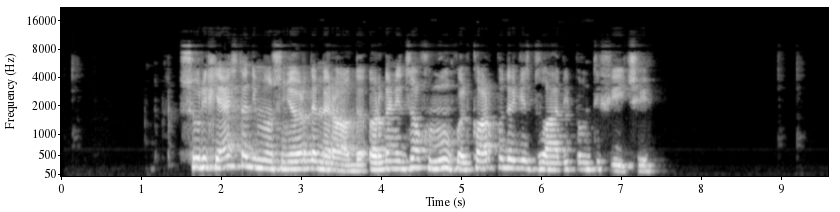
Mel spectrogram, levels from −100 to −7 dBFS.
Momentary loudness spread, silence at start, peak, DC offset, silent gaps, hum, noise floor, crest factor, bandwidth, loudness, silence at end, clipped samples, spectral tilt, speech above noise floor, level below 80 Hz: 9 LU; 1.5 s; 0 dBFS; under 0.1%; none; none; -86 dBFS; 16 dB; 9.4 kHz; -15 LUFS; 2.2 s; under 0.1%; -4.5 dB/octave; 71 dB; -60 dBFS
